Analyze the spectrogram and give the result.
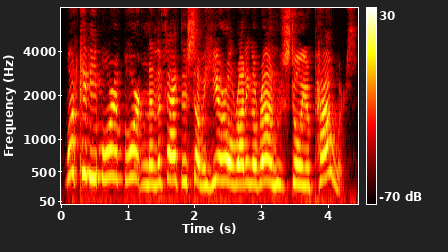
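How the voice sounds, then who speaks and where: A woman acting out comedy sketches, swearing casually and bantering in a deadpan way. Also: very high voice, brisk. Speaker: sketch comedy creator playing all roles.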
